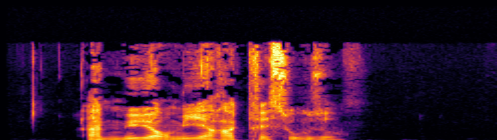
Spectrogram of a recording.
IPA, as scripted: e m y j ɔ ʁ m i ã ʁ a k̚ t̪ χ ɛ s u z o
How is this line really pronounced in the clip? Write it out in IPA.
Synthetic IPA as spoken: a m y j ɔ ʁ m i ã ʁ a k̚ t̪ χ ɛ s u z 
